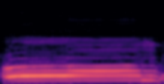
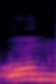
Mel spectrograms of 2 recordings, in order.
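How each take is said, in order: First: The vowel is drawn out for a long time. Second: The vowel is short and quick. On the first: The speaker calls it right. "ओम इस तरह बोला जाता है" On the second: The speaker calls it wrong. "ओम को ओम नहीं बोलकर"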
